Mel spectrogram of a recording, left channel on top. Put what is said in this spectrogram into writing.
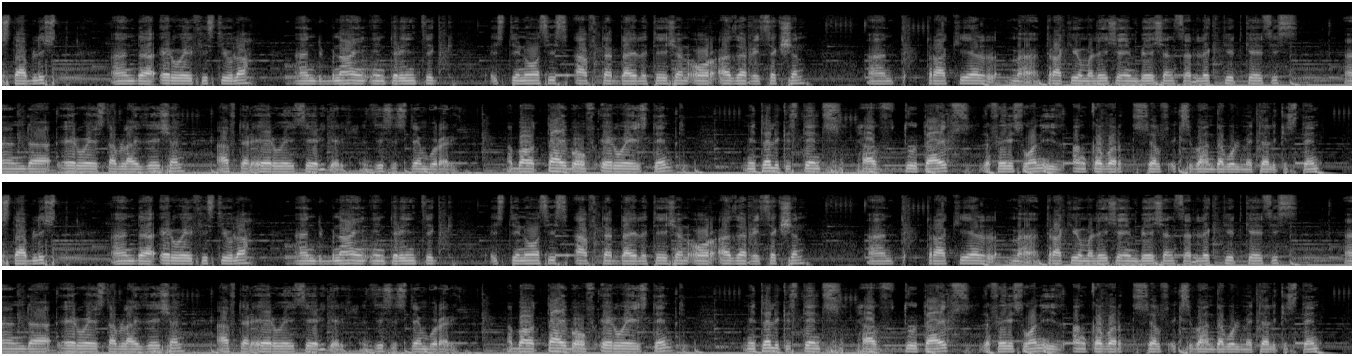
and airway fistula, and benign intrinsic stenosis after dilatation or other resection, and tracheomalacia in patient selected cases, and airway stabilization after airway surgery. This is temporary. About type of airway stent. Metallic stents have two types. The first one is uncovered self-expandable metallic stent.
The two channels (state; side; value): identical; both; correlation 1.00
